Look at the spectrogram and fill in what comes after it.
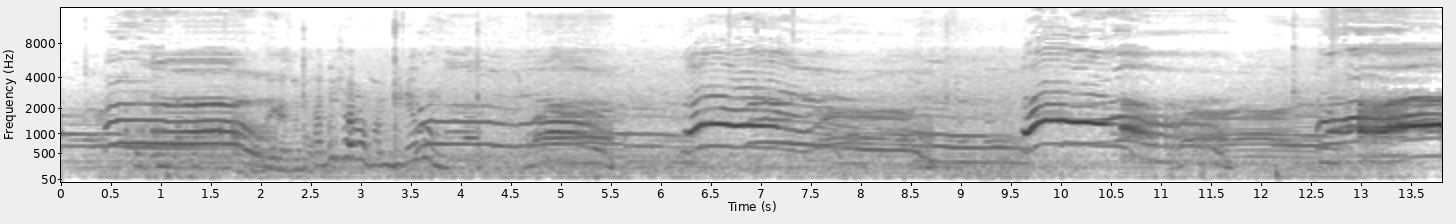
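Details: Domestic cat in a fight, giving long drawn-out wailing yowls that rise and fall in pitch, repeated in several bouts, with rustling and occasional voices behind.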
